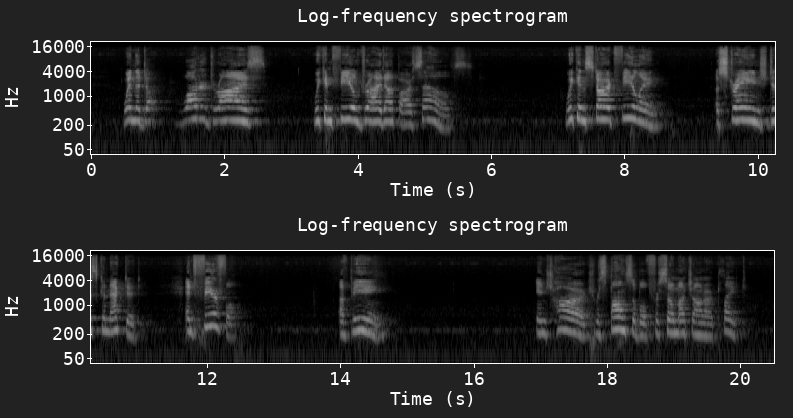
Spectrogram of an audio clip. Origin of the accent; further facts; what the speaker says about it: Abbeville, Louisiana, United States; born there; It showed that while I was born in Abbeville, Louisiana, I did know that. I was baptized in Emporia, Kansas.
